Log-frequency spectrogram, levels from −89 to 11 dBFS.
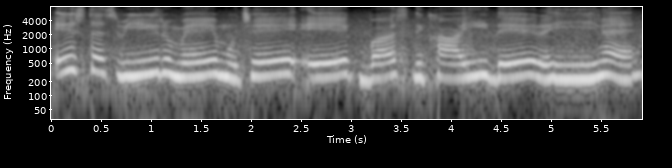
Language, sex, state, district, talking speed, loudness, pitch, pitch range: Hindi, female, Madhya Pradesh, Katni, 100 wpm, -9 LUFS, 260 Hz, 240-280 Hz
